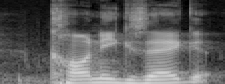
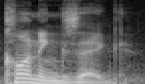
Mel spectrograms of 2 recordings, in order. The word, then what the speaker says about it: Koenigsegg: Koenigsegg, right? It's Koenigsegg. Yeah, that's it. I got it. I'm good. I can pronounce things.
